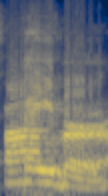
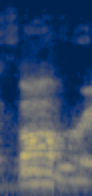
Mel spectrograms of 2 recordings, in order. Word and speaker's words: Favre: Or when Favre came into the league, they were saying Brett Faber or Faber. Favre. Yeah. Favre. Yeah.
